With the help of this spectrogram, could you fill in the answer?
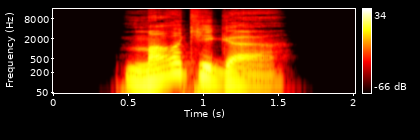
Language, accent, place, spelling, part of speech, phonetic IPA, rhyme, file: German, Germany, Berlin, markiger, adjective, [ˈmaʁkɪɡɐ], -aʁkɪɡɐ, De-markiger.ogg
- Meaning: 1. comparative degree of markig 2. inflection of markig: strong/mixed nominative masculine singular 3. inflection of markig: strong genitive/dative feminine singular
